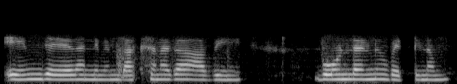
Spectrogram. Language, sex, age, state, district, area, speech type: Telugu, female, 18-30, Telangana, Mulugu, rural, conversation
